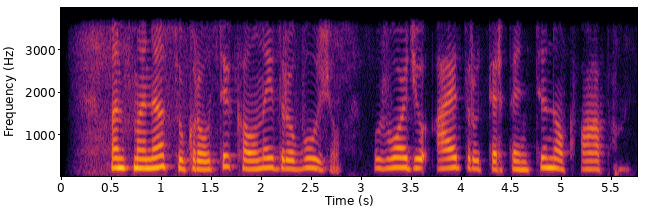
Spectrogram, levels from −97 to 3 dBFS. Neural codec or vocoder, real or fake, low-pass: codec, 16 kHz, 2 kbps, X-Codec, HuBERT features, trained on LibriSpeech; fake; 3.6 kHz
